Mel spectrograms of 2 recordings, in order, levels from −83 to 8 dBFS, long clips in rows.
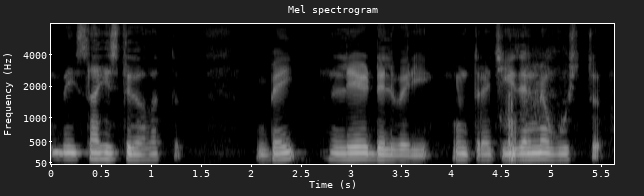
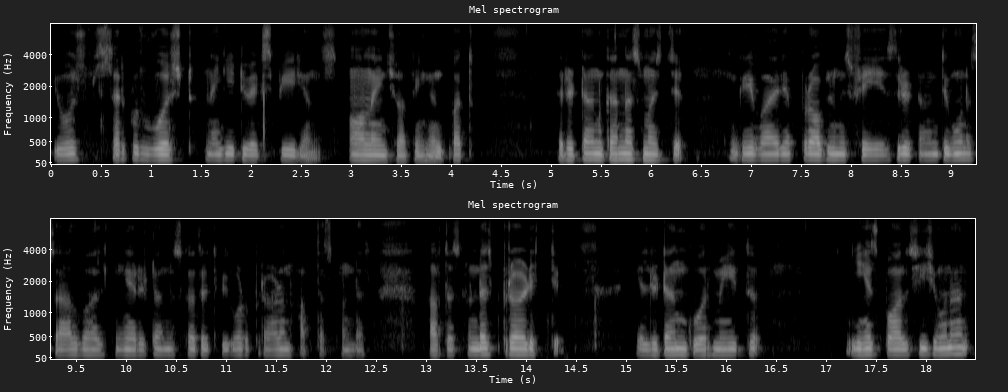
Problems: none marked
